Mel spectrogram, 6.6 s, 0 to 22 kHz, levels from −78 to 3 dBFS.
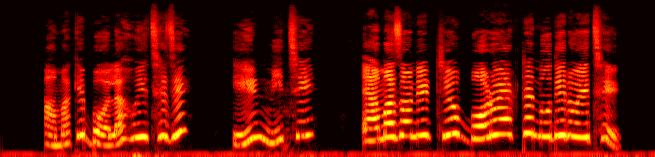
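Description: Channel delay (comb filtering) runs through the whole of this speech clip. One channel arrives around 20 ms behind the other, and when the two are summed to mono, the shared content cancels at regularly spaced frequencies. The first notch falls near 30 Hz, with further notches repeating roughly every 50 Hz up the spectrum. This fixed comb of gaps gives the speech a rough, slightly doubled quality.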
